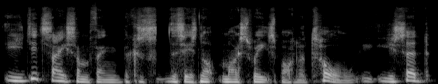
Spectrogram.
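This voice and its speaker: A man with a mid-pitched voice talks as an interviewer. He is conversational and self-deprecating, often halting and rewording as he works toward a question. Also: animated, slightly rough. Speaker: interviewer, host.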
